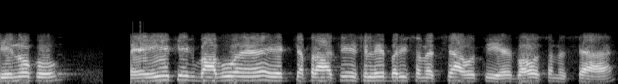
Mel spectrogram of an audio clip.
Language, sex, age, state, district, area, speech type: Hindi, male, 60+, Uttar Pradesh, Azamgarh, rural, conversation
